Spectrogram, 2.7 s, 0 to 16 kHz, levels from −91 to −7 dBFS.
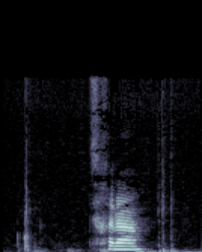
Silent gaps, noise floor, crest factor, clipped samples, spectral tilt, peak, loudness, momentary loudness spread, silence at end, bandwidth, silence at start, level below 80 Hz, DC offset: none; -58 dBFS; 20 dB; under 0.1%; -5 dB/octave; -8 dBFS; -22 LUFS; 26 LU; 0.35 s; 11.5 kHz; 0.35 s; -50 dBFS; under 0.1%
